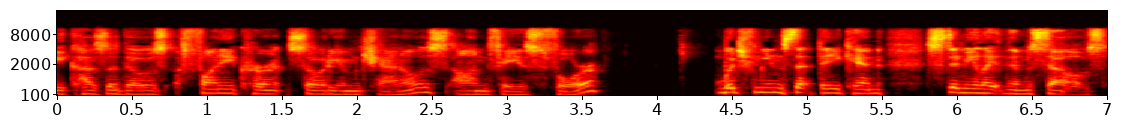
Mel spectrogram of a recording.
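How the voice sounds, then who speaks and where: At a moderate pace, a man with an American accent and a fairly high pitch speaks with lively intonation and a somewhat breathy voice. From New Jersey. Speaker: medical educator. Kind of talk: tutorial. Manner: casual, with filler words.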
